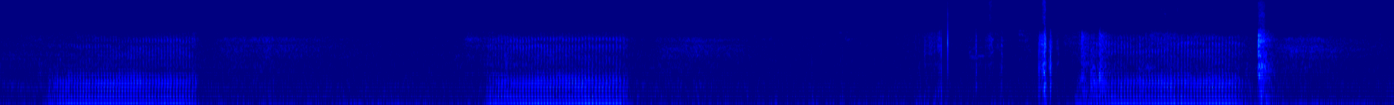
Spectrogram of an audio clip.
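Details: Sleeping English Bulldog gives three heavy, vibrating snores, the first two about four seconds apart and the third after a longer pause. A few sharp clicks and knocks come between them.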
